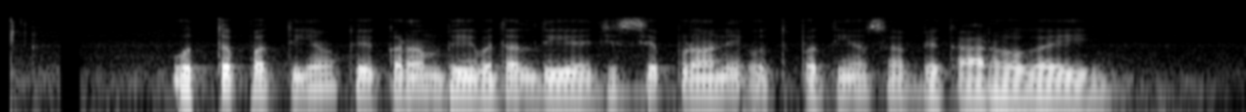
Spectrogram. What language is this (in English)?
Hindi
